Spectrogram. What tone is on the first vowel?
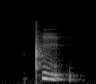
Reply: low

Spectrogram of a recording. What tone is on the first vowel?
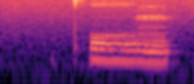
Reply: low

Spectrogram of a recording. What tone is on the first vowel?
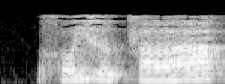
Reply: rising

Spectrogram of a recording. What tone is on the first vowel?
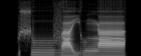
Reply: high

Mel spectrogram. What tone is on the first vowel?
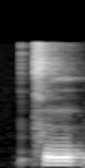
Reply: low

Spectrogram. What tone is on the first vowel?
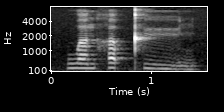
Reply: low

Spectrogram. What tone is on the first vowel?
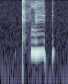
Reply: falling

